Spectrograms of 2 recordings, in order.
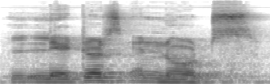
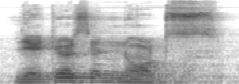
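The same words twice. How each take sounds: The two takes are said the same way.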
